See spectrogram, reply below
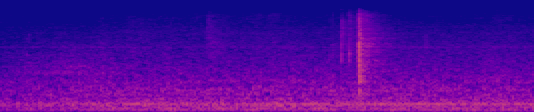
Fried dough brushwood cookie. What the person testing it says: break the brushwood so that you can see how crispy it is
